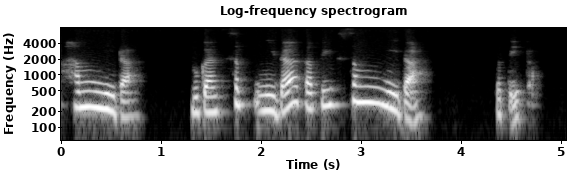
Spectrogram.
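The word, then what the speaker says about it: 합니다: cara bacanya omnidaya robot Jadi bukan hak Midah tapi Hamnida bukan sepeda tapi semudah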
